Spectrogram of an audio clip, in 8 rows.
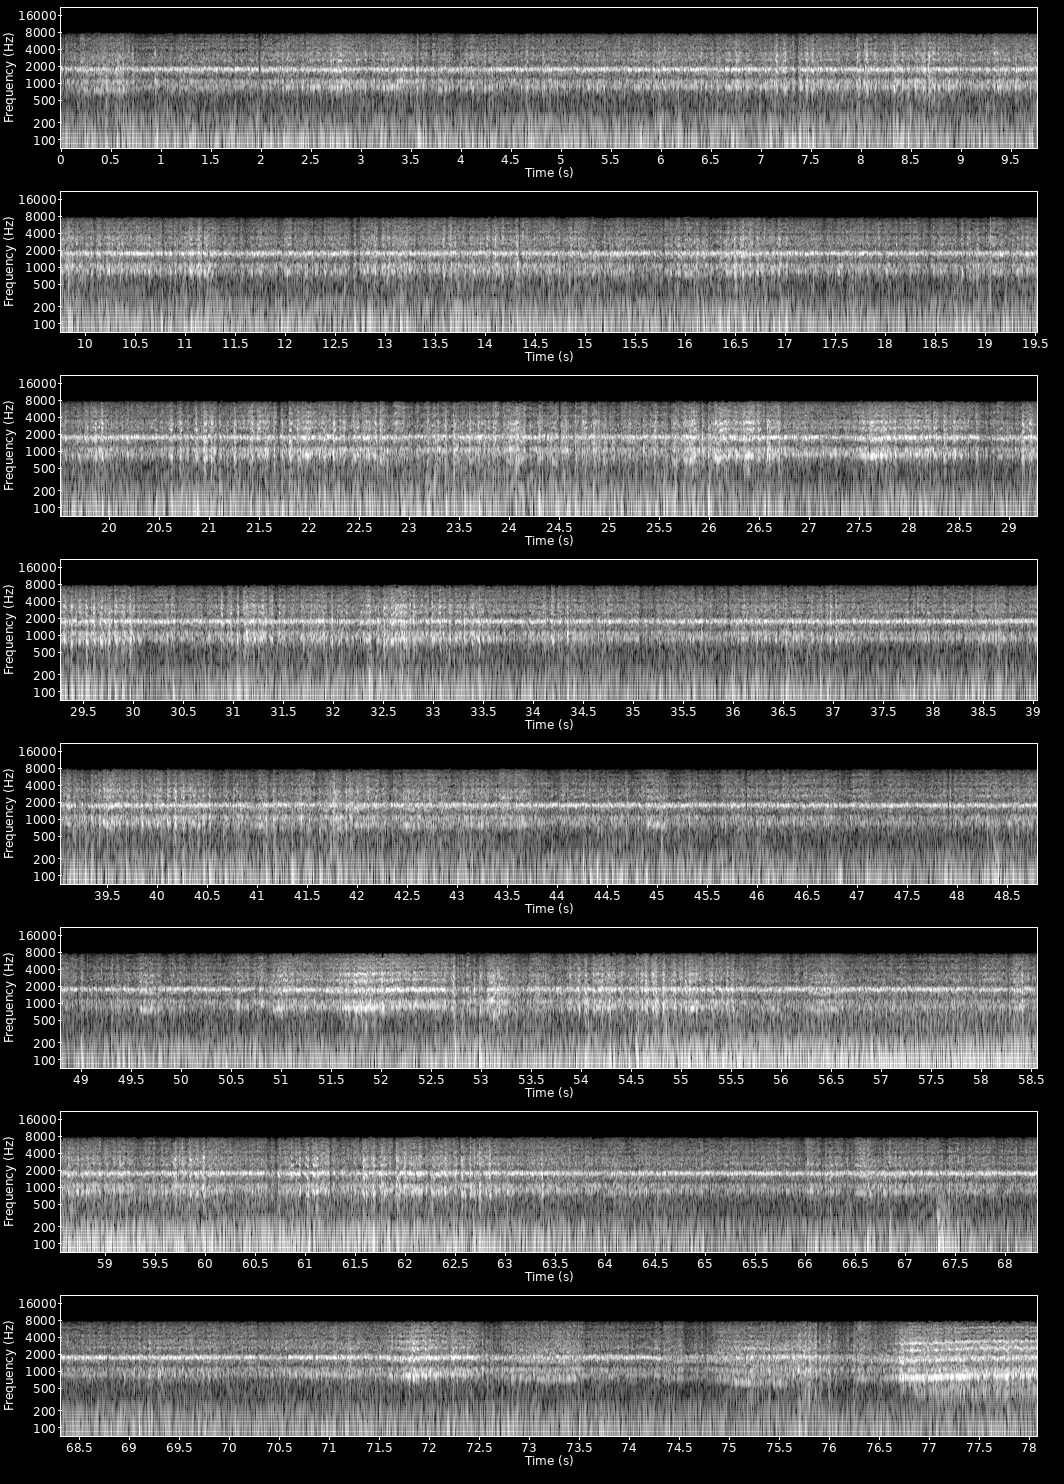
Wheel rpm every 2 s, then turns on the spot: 220, 230, 230, 240, 230, 230, 230, 230, 220, 230, 230, 220, 210, 230, 230, 230, 230, 230, 230, 230, 220, 220, 230, 230, 230, 230, 220, 220, 230, 230, 230, 230, 230, 230, 230, 230, 220, 210, 200.
none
